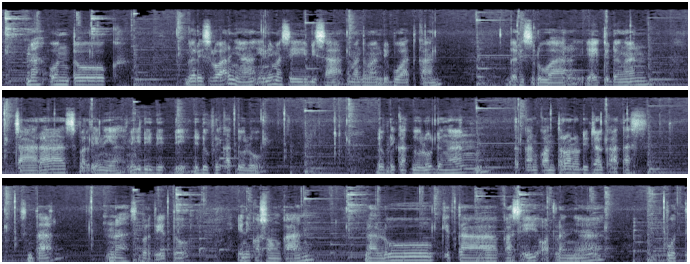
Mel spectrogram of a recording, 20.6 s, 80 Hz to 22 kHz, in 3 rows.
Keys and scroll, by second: 15.8 ctrl+a, 16.4 Delete.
